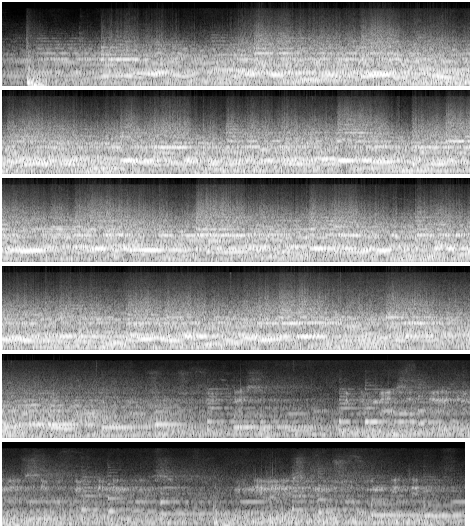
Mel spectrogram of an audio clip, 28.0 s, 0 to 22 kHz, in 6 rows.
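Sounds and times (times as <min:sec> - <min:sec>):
bells chiming in a peal: 0:00.0 - 0:28.0.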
